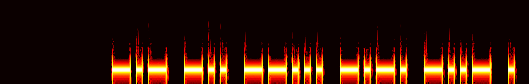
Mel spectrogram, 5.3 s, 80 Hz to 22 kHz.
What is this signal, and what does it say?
Morse code, heard as a keyed tone, about 20 wpm, 700 Hz. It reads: KD7CXE
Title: USA Call Signs 20wpm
